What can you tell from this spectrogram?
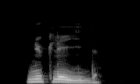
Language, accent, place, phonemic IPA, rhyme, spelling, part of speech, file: French, France, Lyon, /ny.kle.id/, -id, nucléide, noun, LL-Q150 (fra)-nucléide.wav
- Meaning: nuclide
